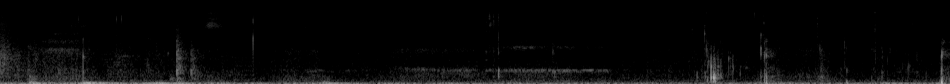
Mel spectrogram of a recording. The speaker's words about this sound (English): Okay, took a sip. Doesn't taste like poo. That's good. There's a little bit of a tang to it.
